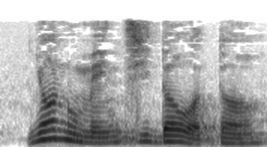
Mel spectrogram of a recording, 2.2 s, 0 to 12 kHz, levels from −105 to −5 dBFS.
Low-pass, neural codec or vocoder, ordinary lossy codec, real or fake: 7.2 kHz; codec, 16 kHz, 16 kbps, FunCodec, trained on Chinese and English, 50 frames a second; MP3, 32 kbps; fake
